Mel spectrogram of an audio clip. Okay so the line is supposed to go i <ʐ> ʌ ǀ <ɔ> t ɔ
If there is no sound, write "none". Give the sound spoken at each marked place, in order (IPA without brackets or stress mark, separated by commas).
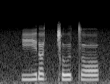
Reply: ɾ, ʊ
